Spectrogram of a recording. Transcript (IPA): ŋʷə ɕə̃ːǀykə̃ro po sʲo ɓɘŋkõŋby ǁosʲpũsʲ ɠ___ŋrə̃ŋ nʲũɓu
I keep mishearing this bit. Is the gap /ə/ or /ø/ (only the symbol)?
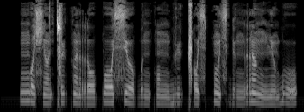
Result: ø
